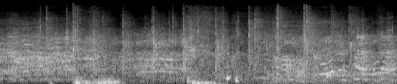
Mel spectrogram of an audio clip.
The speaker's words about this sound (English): It's very, very funny and very dirty. An applause for a very dirty song from the lady in the back.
